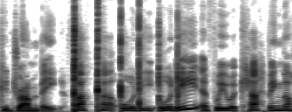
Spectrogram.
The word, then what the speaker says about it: whakaoriori: That's what you want to do to help you at the beginning, to get that stress right at the beginning. Once you get that first syllable, naturally the other syllables will rhythmically drop, I like to say.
